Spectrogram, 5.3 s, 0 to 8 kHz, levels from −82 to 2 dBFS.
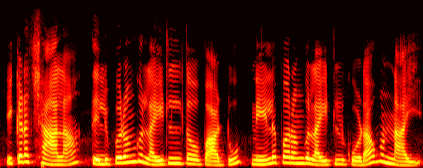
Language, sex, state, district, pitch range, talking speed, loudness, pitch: Telugu, female, Telangana, Hyderabad, 185-270 Hz, 125 wpm, -16 LUFS, 230 Hz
